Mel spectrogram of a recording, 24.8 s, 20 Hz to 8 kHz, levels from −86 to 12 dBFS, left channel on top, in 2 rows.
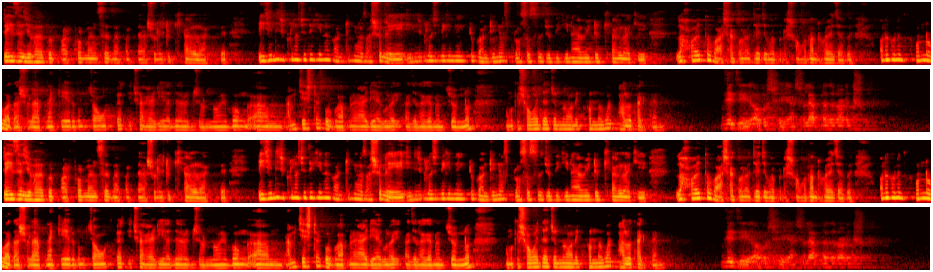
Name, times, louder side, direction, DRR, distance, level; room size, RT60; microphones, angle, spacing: voice 1, 0.0-21.2, right 3 dB, 85° right, 13 dB, 0.8 m, -31 dB
voice 2, 22.0-23.9, equal, 75° left, 1 dB, 3.7 m, -39 dB
29.0 x 27.0 x 5.6 m, 1.3 s
head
